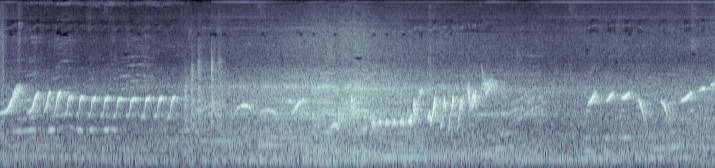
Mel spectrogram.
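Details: Loud, ringing song of a white-rumped shama: a fast run of about ten short repeated whistled notes, then a burst of clicks and varied, chattering whistles, ending with rising whistled phrases.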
